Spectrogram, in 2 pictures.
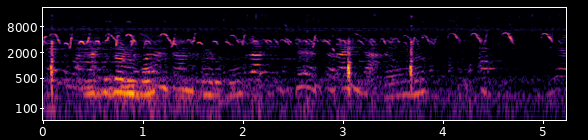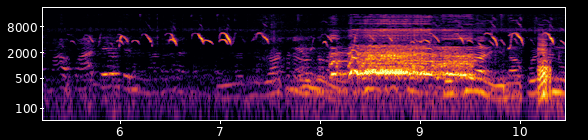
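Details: Baby chicks together with a hen: continuous high, downward-slurred peeping chirps, mixed with soft low clucking, ending in a loud rushing noise near the close.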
